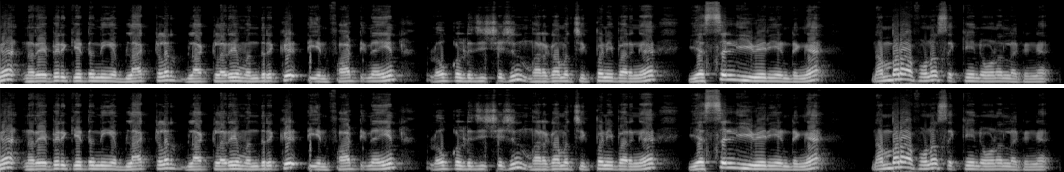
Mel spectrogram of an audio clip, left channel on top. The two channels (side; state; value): both; identical; correlation 1.00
